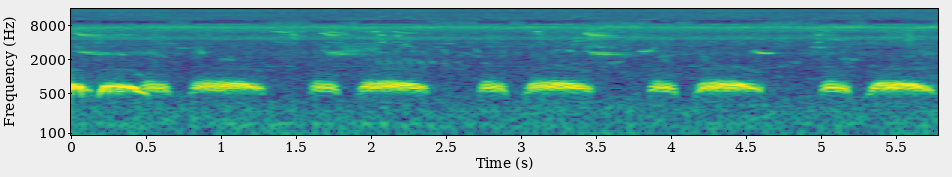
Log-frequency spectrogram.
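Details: Spotted dove decoy luring wild doves, giving a regular run of low hollow coos, short and long notes alternating about once a second, with faint high bird calls in the background.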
